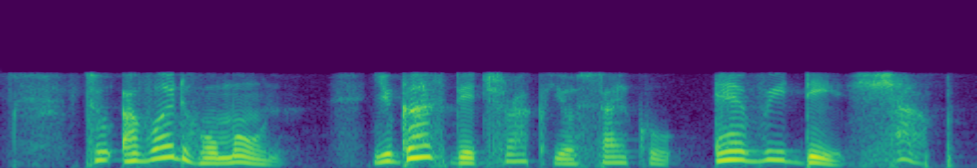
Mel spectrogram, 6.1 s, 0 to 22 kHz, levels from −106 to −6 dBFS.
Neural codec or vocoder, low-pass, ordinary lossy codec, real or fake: none; 3.6 kHz; none; real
